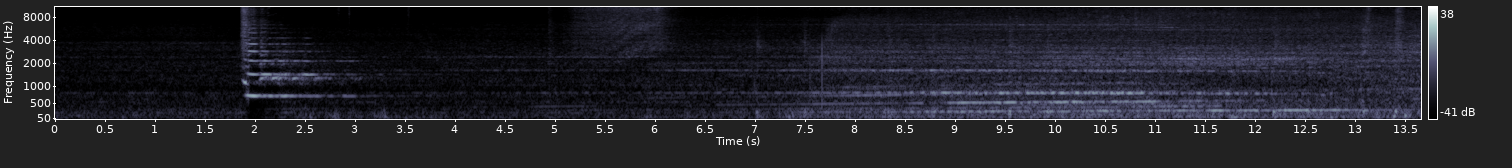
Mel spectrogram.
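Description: A train rumbles closer along the tracks, growing louder as it passes.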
